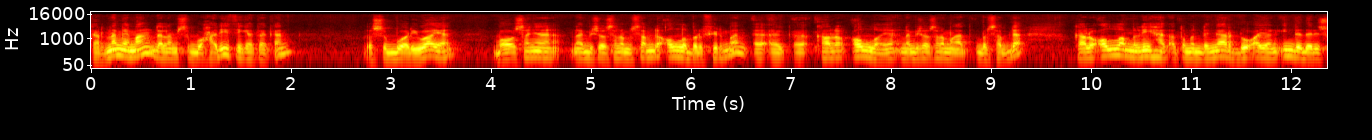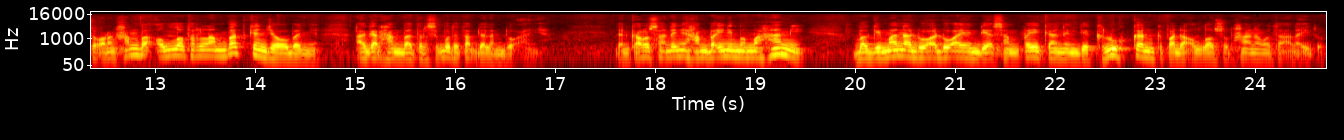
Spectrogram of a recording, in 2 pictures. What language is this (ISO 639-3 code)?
ind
